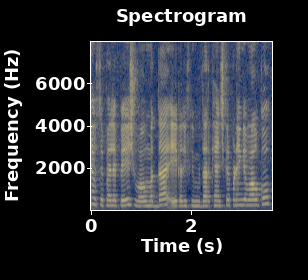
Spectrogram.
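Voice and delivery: ordinary talk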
